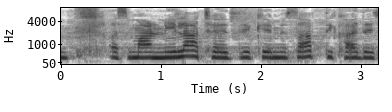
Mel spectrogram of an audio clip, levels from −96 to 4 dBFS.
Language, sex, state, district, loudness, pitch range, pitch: Maithili, female, Bihar, Samastipur, -17 LUFS, 250-270 Hz, 255 Hz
